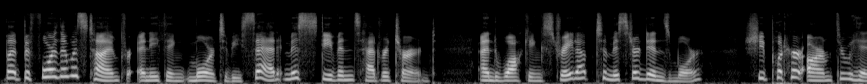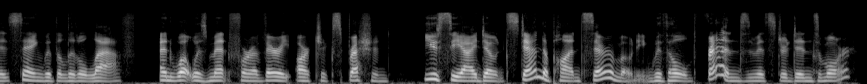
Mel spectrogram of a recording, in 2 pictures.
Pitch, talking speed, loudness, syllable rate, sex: 195 Hz, 185 wpm, -20 LUFS, 4.8 syllables/s, female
